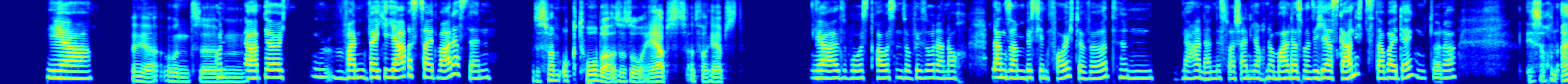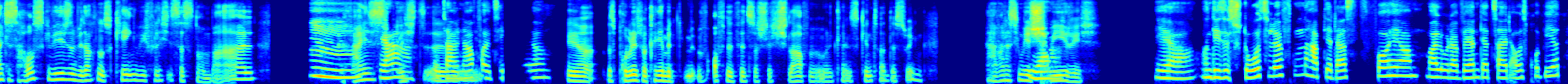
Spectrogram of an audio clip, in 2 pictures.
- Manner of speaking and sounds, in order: other noise
- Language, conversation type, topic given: German, podcast, Wann hat ein Umzug dein Leben unerwartet verändert?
